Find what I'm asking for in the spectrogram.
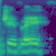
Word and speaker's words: Ghibli: So apparently, and also I'm now saying Ghibli. I was saying Ghibli before. – Okay. – No idea how to say it.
